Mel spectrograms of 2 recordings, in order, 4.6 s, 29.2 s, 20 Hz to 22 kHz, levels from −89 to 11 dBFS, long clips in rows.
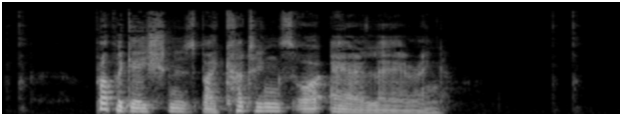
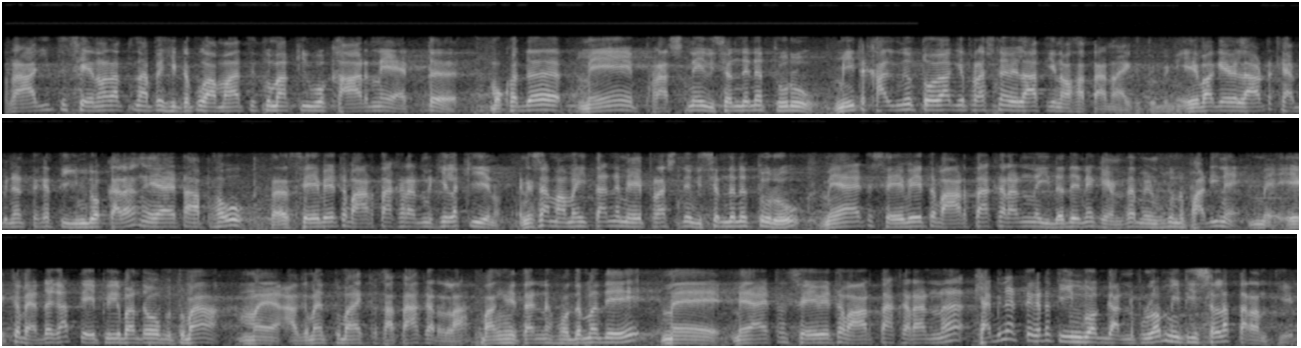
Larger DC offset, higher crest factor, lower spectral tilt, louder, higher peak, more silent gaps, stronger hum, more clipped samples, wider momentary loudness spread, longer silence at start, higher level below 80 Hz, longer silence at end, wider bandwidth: neither; about the same, 22 dB vs 18 dB; about the same, -5.5 dB/octave vs -4.5 dB/octave; second, -24 LUFS vs -20 LUFS; about the same, -4 dBFS vs -4 dBFS; neither; neither; neither; first, 11 LU vs 4 LU; first, 0.7 s vs 0 s; first, -50 dBFS vs -56 dBFS; first, 1.35 s vs 0 s; second, 16 kHz vs over 20 kHz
